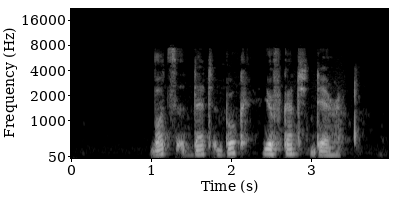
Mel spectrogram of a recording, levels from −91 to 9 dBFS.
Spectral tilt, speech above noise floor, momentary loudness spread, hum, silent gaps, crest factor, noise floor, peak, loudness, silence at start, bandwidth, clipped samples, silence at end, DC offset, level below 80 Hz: -6 dB/octave; 57 dB; 11 LU; none; none; 22 dB; -86 dBFS; -10 dBFS; -30 LUFS; 1 s; 7.8 kHz; under 0.1%; 0.4 s; under 0.1%; -70 dBFS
